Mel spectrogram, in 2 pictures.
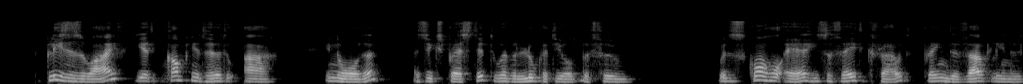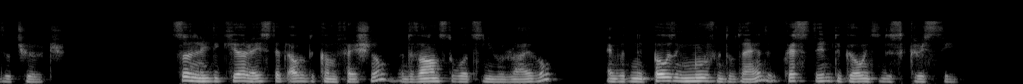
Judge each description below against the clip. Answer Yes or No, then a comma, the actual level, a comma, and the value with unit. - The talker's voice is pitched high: No, medium, 140 Hz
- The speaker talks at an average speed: Yes, average, 195 wpm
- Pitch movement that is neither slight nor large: Yes, average, 3.3 semitones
